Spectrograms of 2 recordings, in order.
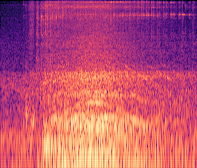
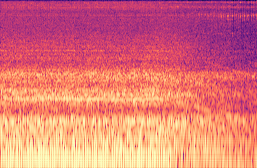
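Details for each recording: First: Billy Goat quiet blower with Vanguard engine, sat for years without fuel, fuel cap missing; pull-started on starting fluid sprayed in the carburetor, fires and revs for a couple of seconds, then fades and dies: fuel starvation, runs only on starting fluid. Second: Billy Goat quiet blower with Vanguard engine, sat for years, run on starting fluid sprayed into the carburettor with fuel cap missing: steady, even single-cylinder drone with clean firing beat fading as it dies; engine sounds healthy.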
